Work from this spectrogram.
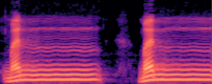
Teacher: Kalau bunyi man, hujung lidah kena kat langit. Man itu bunyi nun.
